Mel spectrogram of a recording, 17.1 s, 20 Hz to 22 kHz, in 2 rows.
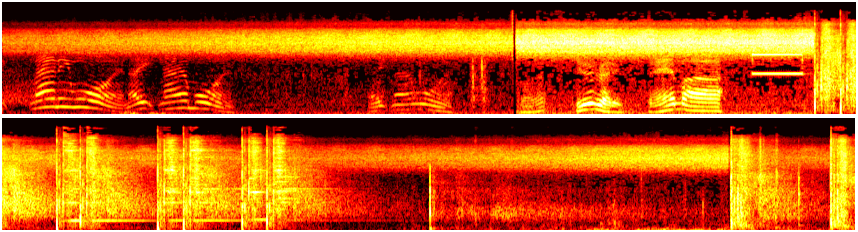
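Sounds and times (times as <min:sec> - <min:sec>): insects chirring: 0:00.0 - 0:17.0
pistol shots: 0:08.1 - 0:11.9, 0:15.8 - 0:17.0.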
